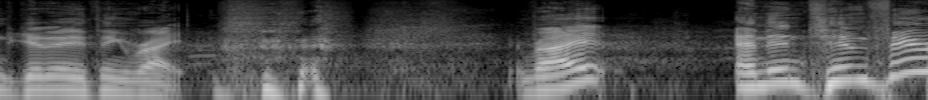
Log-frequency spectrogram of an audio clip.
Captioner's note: laughter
